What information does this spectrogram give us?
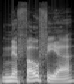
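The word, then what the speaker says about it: Kniphofia: In there, we have a plant called red hot poker, aka the torch lily, aka nefopia, spelled with a K.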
